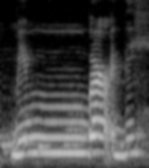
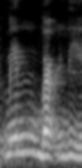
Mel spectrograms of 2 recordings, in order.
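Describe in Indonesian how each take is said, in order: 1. Kata pertama berakhir dengan bunyi sengau m. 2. Kata pertama berakhir dengan bunyi n. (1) "diganti kepada huruf mim" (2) "nun sukun bertemu dengan ba"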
